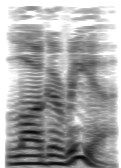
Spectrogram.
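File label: "logorrhoea", British English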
